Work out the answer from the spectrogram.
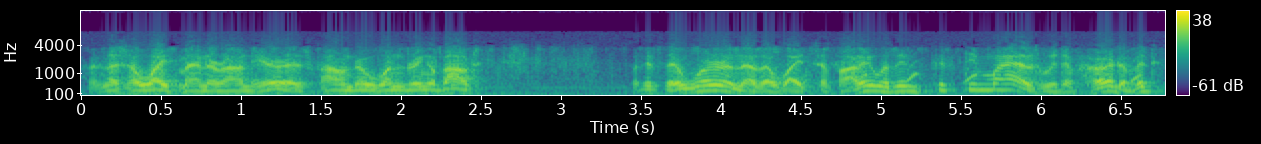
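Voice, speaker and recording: An actor playing an older professor and explorer, a concerned father with a deliberate, authoritative manner, in an old radio adventure. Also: fairly low pitch, sing-song. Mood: uneasy. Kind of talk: 1940s radio adventure acting. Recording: muffled, hissy old radio recording.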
